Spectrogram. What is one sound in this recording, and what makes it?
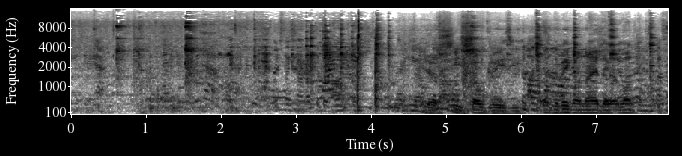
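Cutlery scrapes and clinks on a plate.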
